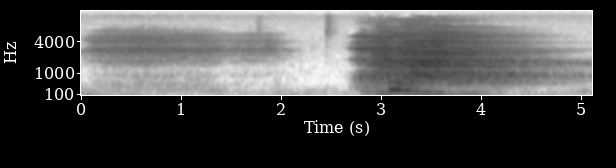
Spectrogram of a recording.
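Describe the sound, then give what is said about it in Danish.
A slow, airy deep inhale followed after a brief pause by a louder, fuller exhale with a soft voiced sigh, with no talking. “Og øhm, lad os starte med at tage et par dybe vejrtrækninger sammen.”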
